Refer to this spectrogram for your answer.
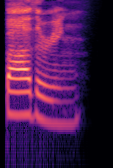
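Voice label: "bothering", American English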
